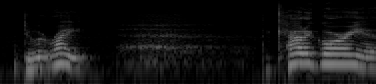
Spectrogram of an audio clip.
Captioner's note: sigh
